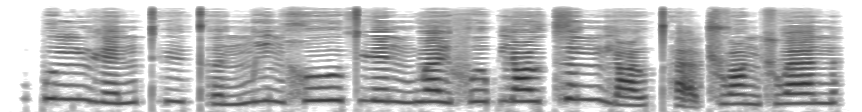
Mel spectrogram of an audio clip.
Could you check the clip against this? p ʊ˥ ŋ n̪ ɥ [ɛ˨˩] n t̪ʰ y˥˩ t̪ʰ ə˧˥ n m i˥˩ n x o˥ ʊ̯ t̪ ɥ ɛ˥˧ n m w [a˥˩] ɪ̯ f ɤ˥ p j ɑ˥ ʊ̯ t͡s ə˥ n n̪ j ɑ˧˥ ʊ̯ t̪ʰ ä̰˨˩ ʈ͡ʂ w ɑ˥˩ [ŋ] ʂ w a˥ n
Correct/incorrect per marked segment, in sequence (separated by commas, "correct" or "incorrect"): incorrect, correct, correct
